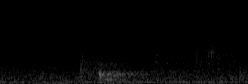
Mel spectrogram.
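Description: An organ sounds a brief, soft note in a large echoing hall.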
